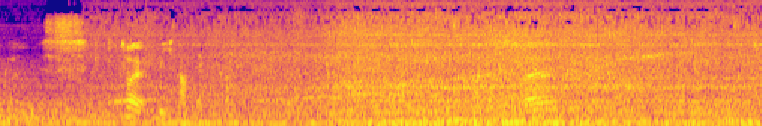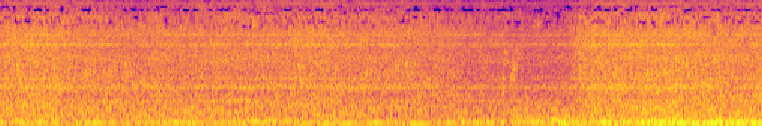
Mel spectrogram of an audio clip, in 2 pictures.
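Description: A deep machine hum drones steadily in a large echoing space.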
